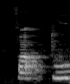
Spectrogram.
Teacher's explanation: فأتوا میں حمزہ ساکن اس کو جھٹکے کے ساتھ پڑھنے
